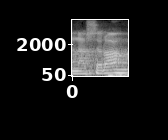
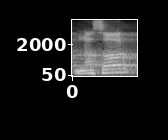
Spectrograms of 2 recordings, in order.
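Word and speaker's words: نسر: এই সূরাটা অনেকে পড়ে নুনদর নাসর মানে সাহায্য আর নুন সিন নাসর মানে ইগল পাখি এজন্য তেলাওয়াত যখন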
